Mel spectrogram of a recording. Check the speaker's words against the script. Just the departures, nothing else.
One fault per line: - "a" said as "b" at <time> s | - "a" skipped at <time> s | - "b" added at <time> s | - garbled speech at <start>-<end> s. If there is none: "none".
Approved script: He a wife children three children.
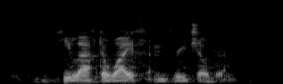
- "left" added at 0.7 s
- "children" said as "and" at 1.5 s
